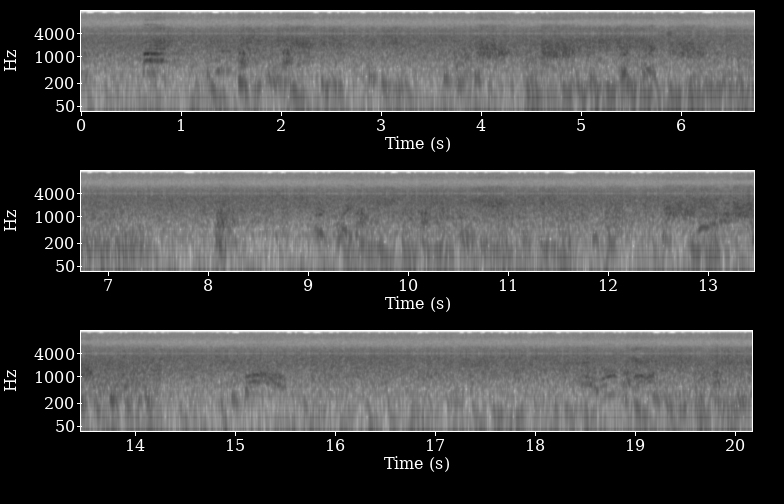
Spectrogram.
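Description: Punches and hits land with sharp thuds in a fighting game.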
